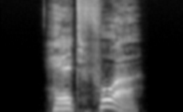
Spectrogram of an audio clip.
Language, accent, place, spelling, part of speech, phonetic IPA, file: German, Germany, Berlin, hält vor, verb, [ˌhɛlt ˈfoːɐ̯], De-hält vor.ogg
- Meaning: third-person singular present of vorhalten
